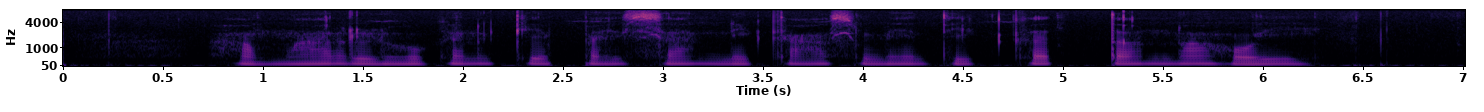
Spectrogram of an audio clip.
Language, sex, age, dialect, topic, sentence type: Magahi, male, 25-30, Western, banking, question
